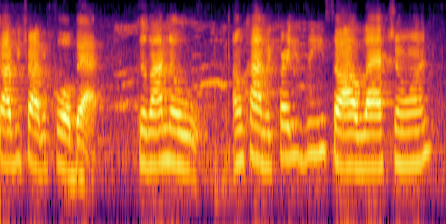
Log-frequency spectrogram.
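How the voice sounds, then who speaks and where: A woman's voice: mid-range voice, a little hiss or hum. Candid young woman on a dull webcam mic. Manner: candid, slangy, profane. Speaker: vlogger. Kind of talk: casual confessional storytelling to webcam. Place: small indoor room at home. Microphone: netbook's built-in webcam mic.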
